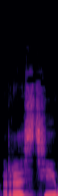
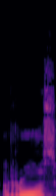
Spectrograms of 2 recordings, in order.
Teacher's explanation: the ah in the infinitive turns to o in the past tense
